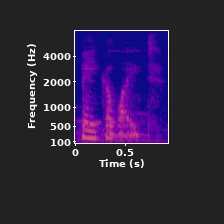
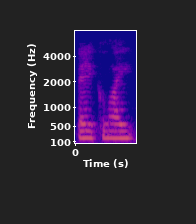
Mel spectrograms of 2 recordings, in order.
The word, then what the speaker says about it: Bakelite: This is an antique piece of Bakelite. A lot of people pronounce it Bakelite, but I'm told the proper name is Bakelite because I was saying it wrong.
